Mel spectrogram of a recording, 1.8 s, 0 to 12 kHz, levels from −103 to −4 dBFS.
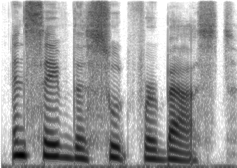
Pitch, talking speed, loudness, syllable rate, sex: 205 Hz, 200 wpm, -16 LUFS, 3.7 syllables/s, female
